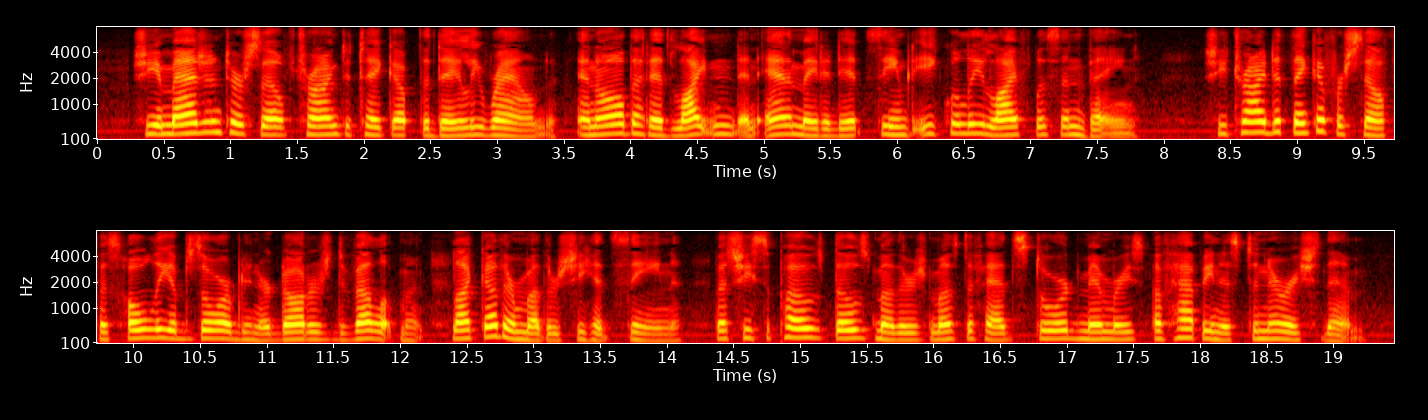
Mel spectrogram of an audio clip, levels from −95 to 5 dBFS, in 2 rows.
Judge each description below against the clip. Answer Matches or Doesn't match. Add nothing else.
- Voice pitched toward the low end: Doesn't match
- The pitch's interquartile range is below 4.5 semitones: Matches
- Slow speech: Doesn't match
